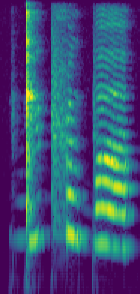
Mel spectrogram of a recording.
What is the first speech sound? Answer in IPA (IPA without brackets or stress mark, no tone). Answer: ɡ͡ǃ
